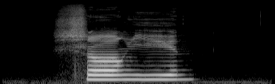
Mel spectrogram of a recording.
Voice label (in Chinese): "声音", Shēngyīn; (Kata benda): Suara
